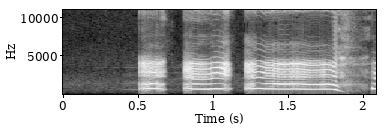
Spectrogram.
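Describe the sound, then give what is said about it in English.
A voice imitates a rooster's crow as a cockerel's laugh: a loud cock-a-doodle-doo in three bursts, two short notes and then a long, drawn-out call that drops off at the end. “Gus giggled, mostly at the cockerel's funny cock-a-doodle-doodling laugh rather than his joke.”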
